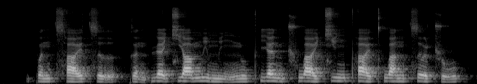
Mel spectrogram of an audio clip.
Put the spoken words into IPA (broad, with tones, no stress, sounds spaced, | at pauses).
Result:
p ə˨˦ n t͡sʰ a˨˦ ɪ̯ t͡s ɹ̩˨˩ | k ə̰˨˩ n p ɥ ɛ˥˨ t͡ɕ j ä˦ m i˥˨ m ḭ˨˩ ŋ n̪ u˨˦ pʰ j ɛ˥˨ n ʈ͡ʂʰ w a˥˨ ɪ̯ t͡ɕ i˦ ŋ pʰ a˥˨ ɪ̯ t̪ʰ w a˦ n t͡s ɹ̩˥˨ ʈ͡ʂ u˨˦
